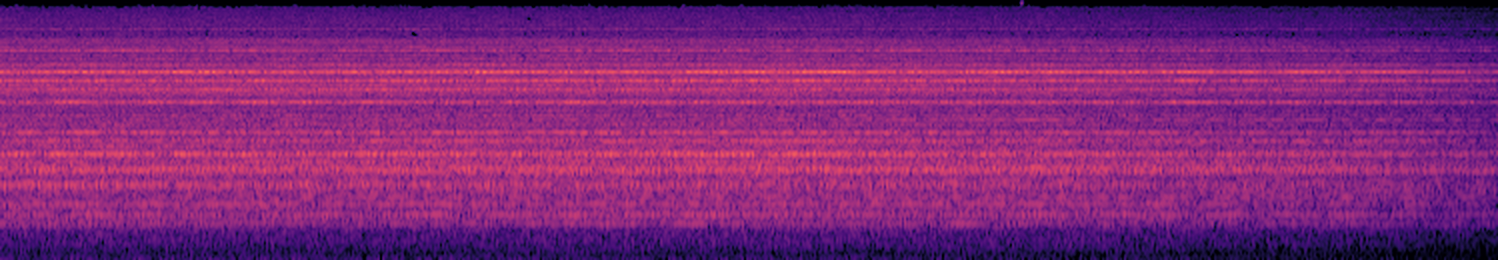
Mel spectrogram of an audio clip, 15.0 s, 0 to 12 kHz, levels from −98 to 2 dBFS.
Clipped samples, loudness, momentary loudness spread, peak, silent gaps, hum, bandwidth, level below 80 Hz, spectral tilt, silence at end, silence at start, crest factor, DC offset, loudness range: under 0.1%; -30 LUFS; 7 LU; -18 dBFS; none; none; 12 kHz; -86 dBFS; 4.5 dB/octave; 0 s; 0 s; 14 dB; under 0.1%; 4 LU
